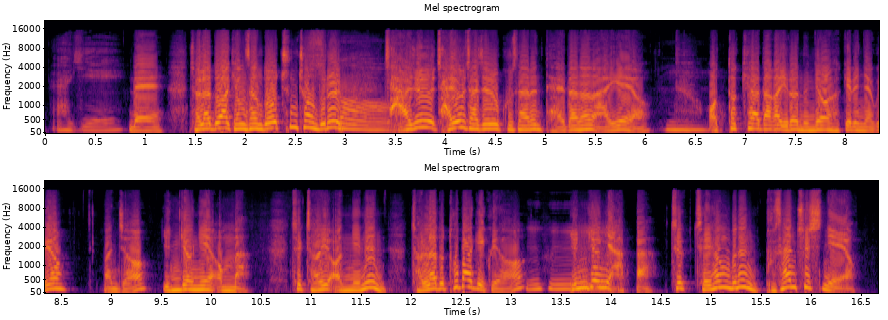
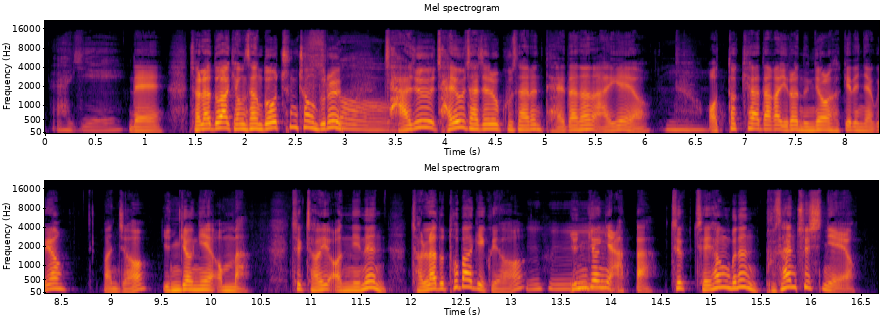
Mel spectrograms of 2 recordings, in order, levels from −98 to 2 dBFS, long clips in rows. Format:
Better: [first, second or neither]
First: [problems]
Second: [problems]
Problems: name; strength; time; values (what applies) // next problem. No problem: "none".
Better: second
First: distortion; heavy; 15% of the sound clipped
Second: none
